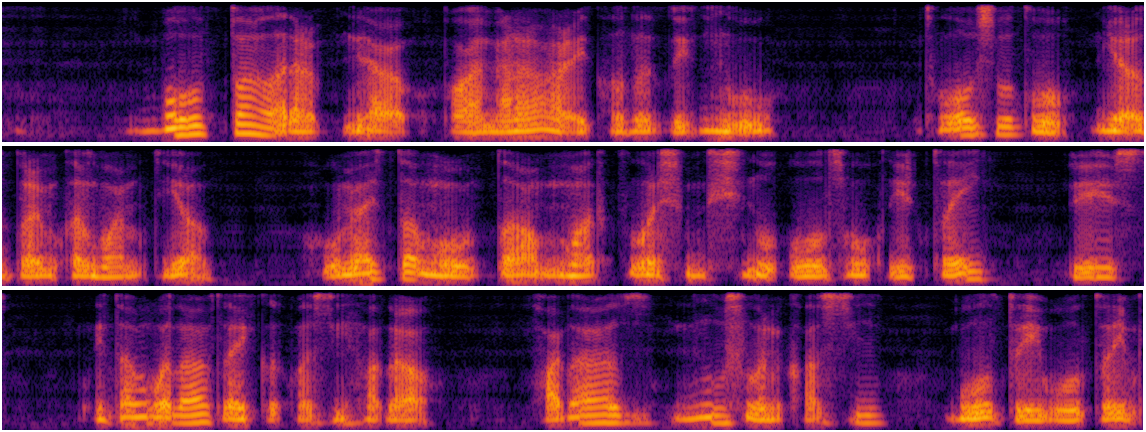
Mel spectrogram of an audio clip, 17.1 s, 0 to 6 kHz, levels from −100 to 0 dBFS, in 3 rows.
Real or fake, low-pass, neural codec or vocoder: fake; 5.4 kHz; autoencoder, 44.1 kHz, a latent of 192 numbers a frame, MeloTTS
